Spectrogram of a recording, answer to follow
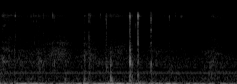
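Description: Typing on a computer keyboard: a quick run of keystroke clicks, bunched together in about a second, as a short word is typed.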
